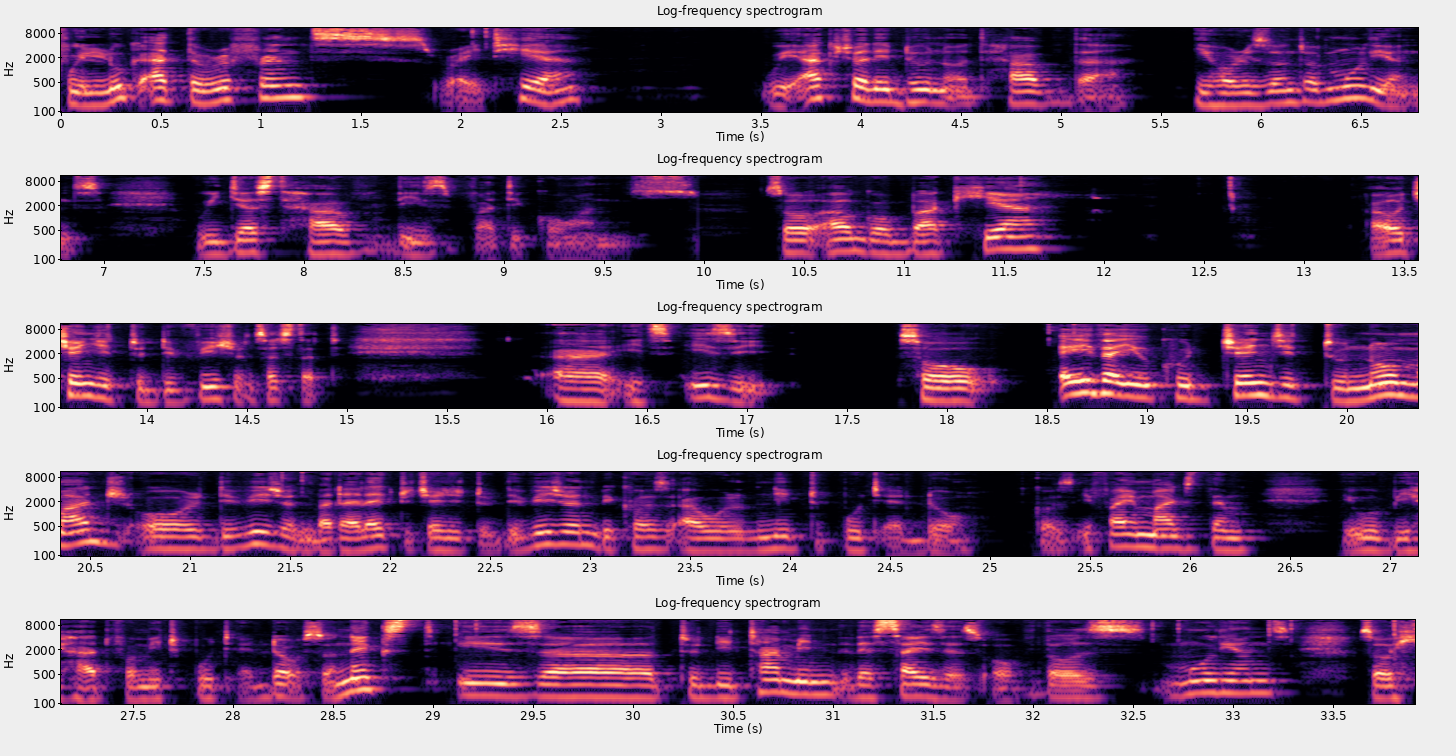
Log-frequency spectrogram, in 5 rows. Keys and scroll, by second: 10.3 super+Tab, 12.5 super+Tab.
